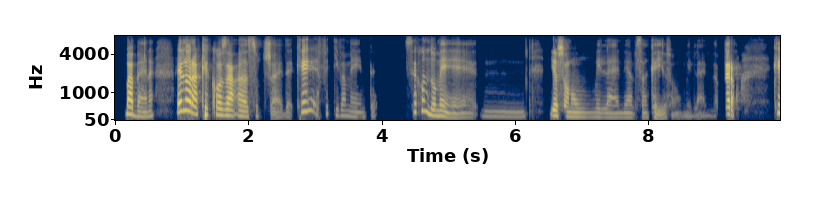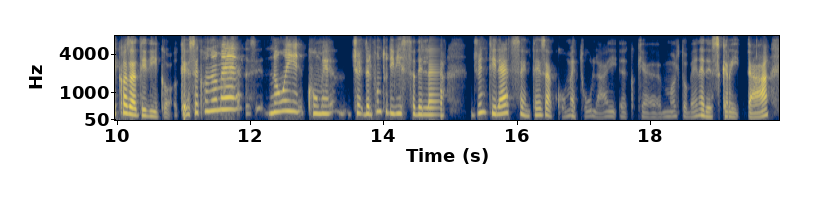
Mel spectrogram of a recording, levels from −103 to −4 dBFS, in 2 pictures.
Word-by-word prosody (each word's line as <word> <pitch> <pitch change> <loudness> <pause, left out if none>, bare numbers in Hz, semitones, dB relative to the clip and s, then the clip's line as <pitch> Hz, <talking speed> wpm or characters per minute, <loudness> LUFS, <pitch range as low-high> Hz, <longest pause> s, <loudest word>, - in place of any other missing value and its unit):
Va 250 -2 +6
bene. 175 0 -10 0.3
E 325 - +8
allora 355 -8 +8
che 245 - 0
cosa, 210 -4 +2
uhm, 185 -2 -2
succede: 175 +1 -10
che 345 +3 +1
effettivamente, 190 - -22 0.3
secondo 315 - -7
me, 140 -6 -8
mhmm 170 -2 -26 0.6
io 195 - 0
sono 170 -4 -1
un 150 -1 -16
Millennials 145 -1 -17
anche 145 0 -12
io - - -14
sono - - -24
un - - -34
Millennial, 180 - -30
però 245 0 +7 0.6
che 290 - +2
cosa 260 -6 +7
ti 205 -1 -1
dico: 175 -4 -9
che - - 0
secondo 350 +8 -1
me 415 +2 +6
s - - -19 0.2
noi 335 +3 0
come 270 -1 -2
mhmm, 275 -6 -25
cioè 275 +1 -3
dal 265 +1 0
punto 345 -1 -8
di 270 -3 -1
vista 270 0 -5
della 235 -1 -3 0.5
gentilezza 275 +1 -1
intesa 220 0 -4
come 180 +3 -16
tu 170 +2 -23
l'hai, 170 -1 -21
ehm, 160 -3 -24
c - - -31
chi - - -20
ehm, 145 0 -25
molto 165 +1 -22
bene 180 +7 -7
descritta, 155 -2 -1
200 Hz, 155 wpm, -22 LUFS, 160-270 Hz, 0.6 s, E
